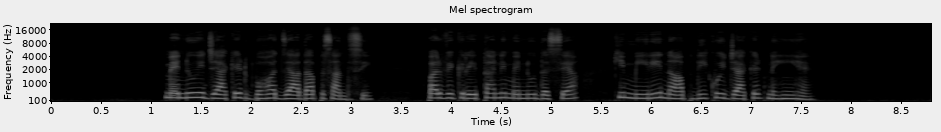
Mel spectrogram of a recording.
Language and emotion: Punjabi, sad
